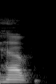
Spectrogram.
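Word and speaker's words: ح: Try to squeeze your throat, constrict it, hello.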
